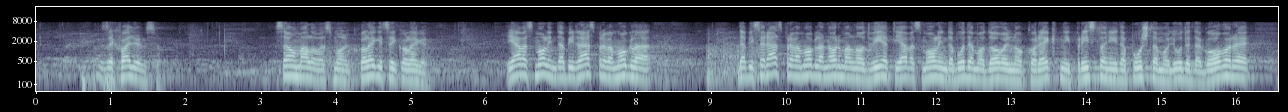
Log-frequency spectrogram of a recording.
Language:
Croatian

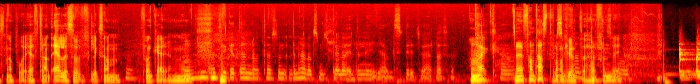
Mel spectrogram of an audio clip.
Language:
Swedish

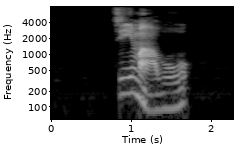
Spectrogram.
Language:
Cantonese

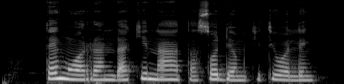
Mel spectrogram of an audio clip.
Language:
Masai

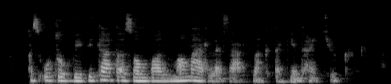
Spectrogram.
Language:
Hungarian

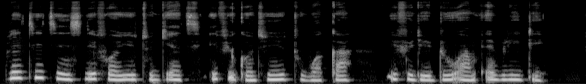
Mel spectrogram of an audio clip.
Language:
Nigerian Pidgin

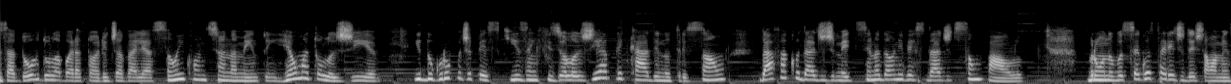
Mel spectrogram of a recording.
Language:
Portuguese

